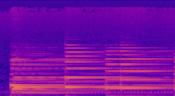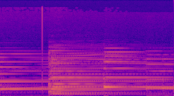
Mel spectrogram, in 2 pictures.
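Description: Piano keyboard playing slow chords, each held for about a second before the next, beginning a moment in.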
